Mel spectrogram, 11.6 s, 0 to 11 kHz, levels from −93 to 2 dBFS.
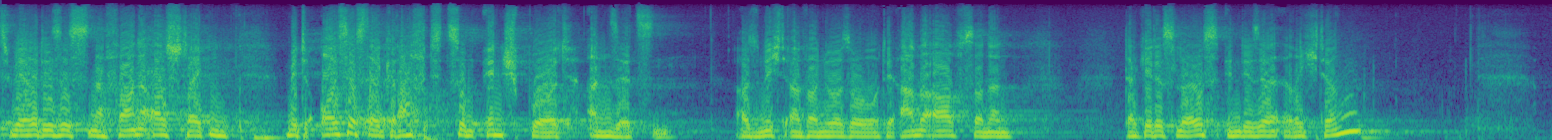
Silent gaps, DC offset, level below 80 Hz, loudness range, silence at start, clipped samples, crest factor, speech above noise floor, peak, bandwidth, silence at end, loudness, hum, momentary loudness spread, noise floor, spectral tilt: none; under 0.1%; -32 dBFS; 2 LU; 0 s; under 0.1%; 12 dB; 26 dB; -2 dBFS; 9.8 kHz; 0.25 s; -14 LUFS; none; 10 LU; -39 dBFS; -6 dB/octave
